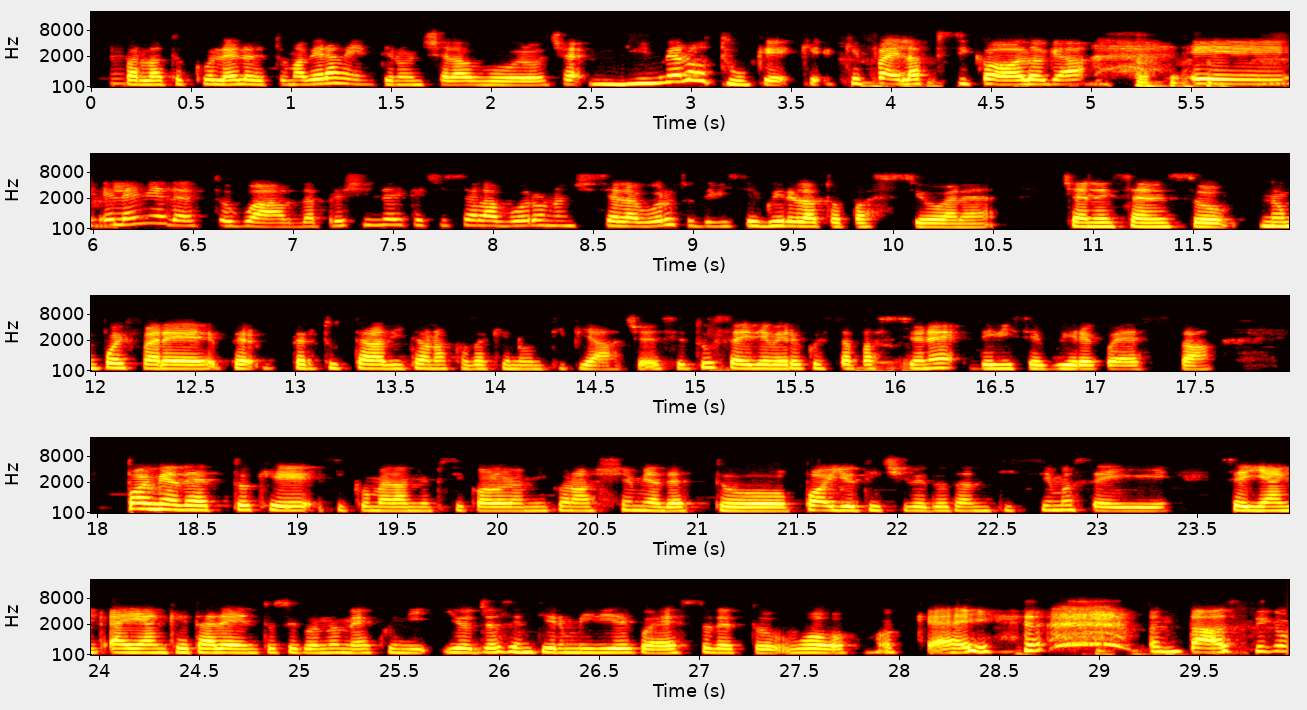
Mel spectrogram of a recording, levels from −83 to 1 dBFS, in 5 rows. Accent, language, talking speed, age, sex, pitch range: native, Italian, 220 wpm, 20-39, female, 200-235 Hz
